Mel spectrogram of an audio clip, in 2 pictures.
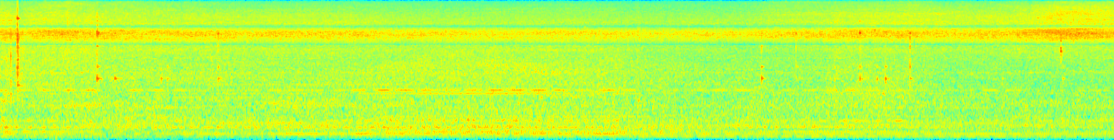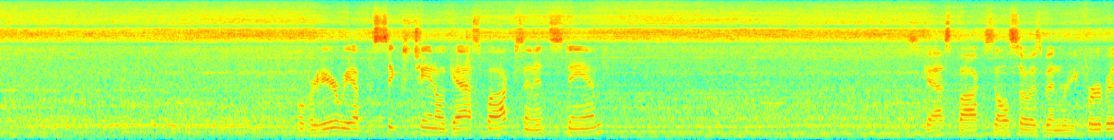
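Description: Machinery hums steadily nearby.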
